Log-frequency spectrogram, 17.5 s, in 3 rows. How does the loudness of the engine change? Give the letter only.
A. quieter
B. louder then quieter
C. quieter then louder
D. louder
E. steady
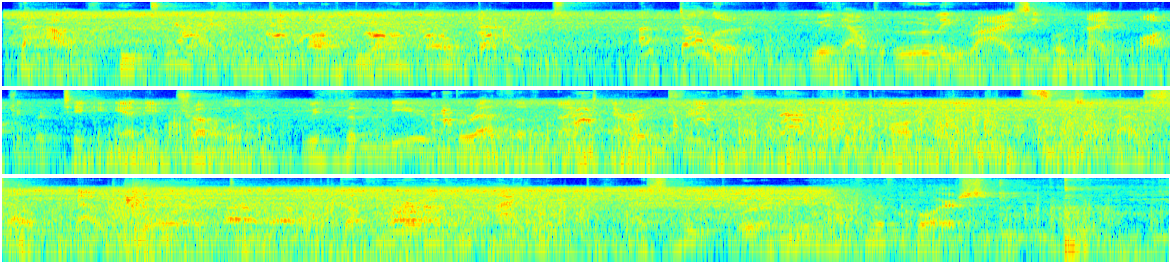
C.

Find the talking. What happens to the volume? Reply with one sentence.
The loudness of the talking stays about the same.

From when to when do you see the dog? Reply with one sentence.
The dog can be heard from 0.8 to 2.5 s, from 7.0 to 9.9 s and from 12.2 to 14.3 s.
